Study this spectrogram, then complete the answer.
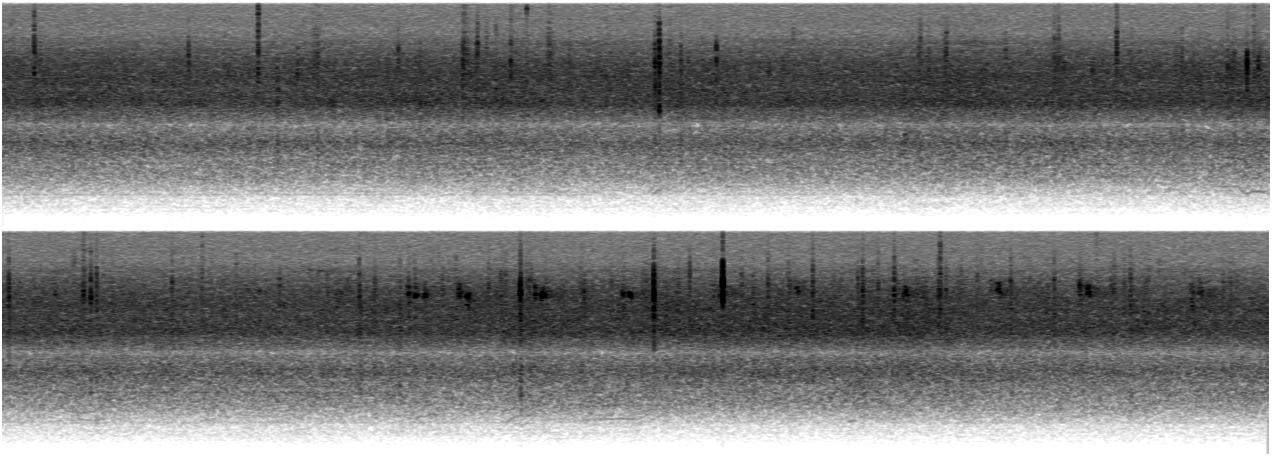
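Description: Light rain patters steadily outdoors.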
